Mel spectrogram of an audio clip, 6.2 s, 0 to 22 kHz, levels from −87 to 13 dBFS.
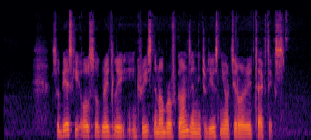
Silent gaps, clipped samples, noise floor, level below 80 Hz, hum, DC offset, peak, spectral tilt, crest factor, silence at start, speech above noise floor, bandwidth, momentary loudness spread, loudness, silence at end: none; under 0.1%; -63 dBFS; -64 dBFS; none; under 0.1%; -6 dBFS; -4.5 dB/octave; 18 dB; 0.7 s; 40 dB; 16 kHz; 6 LU; -24 LUFS; 0.55 s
